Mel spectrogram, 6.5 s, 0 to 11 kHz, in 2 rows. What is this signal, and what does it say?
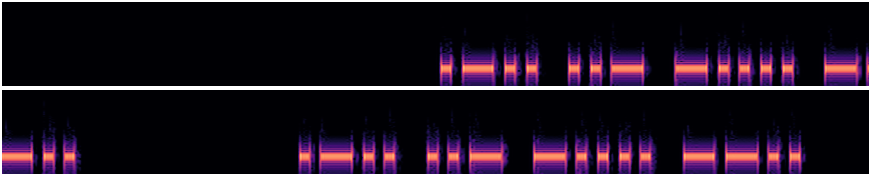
Morse code, heard as a keyed tone, about 32 wpm, 700 Hz. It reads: LU6Z LU6Z
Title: DXCC-100 Call Signs - 4 Characters - Repeated 2x - 30wpm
